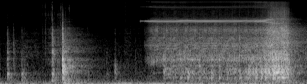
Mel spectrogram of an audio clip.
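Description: Power drill driving set screws into a BMW M5 car part, a steady high-pitched whine that starts after a few scattered clunks and runs loud and continuous for over a second before stopping.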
